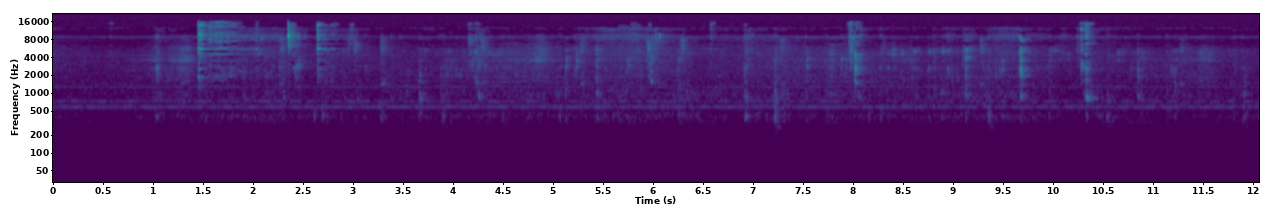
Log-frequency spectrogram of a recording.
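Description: Near silence with faint, scattered clicks and smacks of a person chewing a mouthful of noodles, with the odd light click of a metal fork; the most distinct click comes about ten seconds in.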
